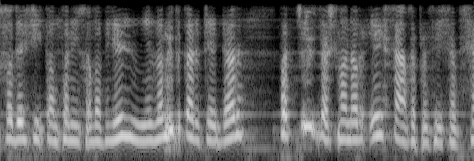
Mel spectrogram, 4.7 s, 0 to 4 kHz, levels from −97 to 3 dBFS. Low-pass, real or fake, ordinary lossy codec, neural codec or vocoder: 3.6 kHz; fake; none; codec, 24 kHz, 1 kbps, SNAC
